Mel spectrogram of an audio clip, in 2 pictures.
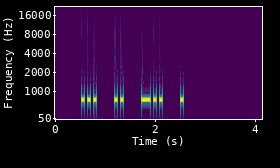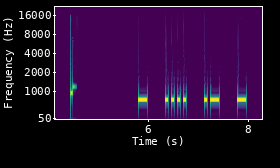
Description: Morse code, heard as a keyed tone, about 20 wpm, spaced as for 14 wpm, 700 Hz. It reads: SIDE THAT
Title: 2x Character Spacing - Top 200 Words - 20wpm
